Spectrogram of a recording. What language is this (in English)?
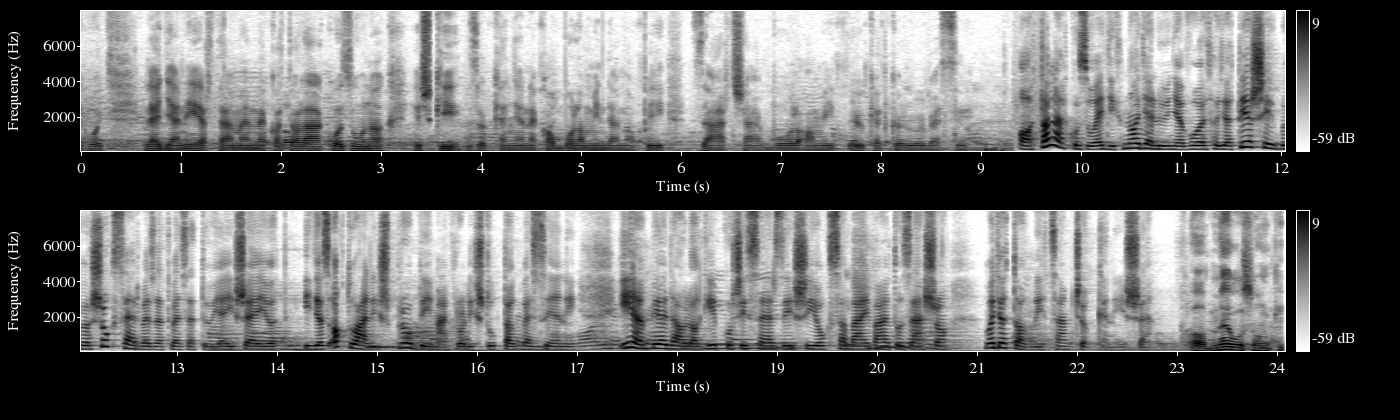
Hungarian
